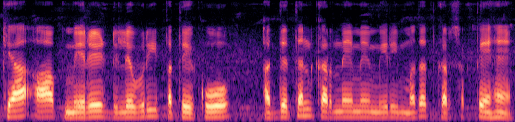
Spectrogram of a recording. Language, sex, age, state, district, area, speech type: Hindi, male, 60+, Madhya Pradesh, Narsinghpur, rural, read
